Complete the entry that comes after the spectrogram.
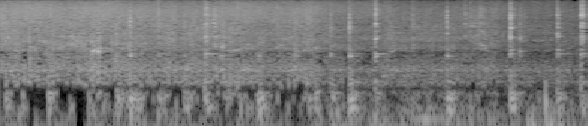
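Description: Onions, tomatoes and ginger-garlic paste sizzling in hot oil and ghee in a pressure cooker pot while being stirred and sautéed. The sizzle slowly quietens, and from about a third of the way in the spatula scrapes and clicks against the pot every second or so.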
